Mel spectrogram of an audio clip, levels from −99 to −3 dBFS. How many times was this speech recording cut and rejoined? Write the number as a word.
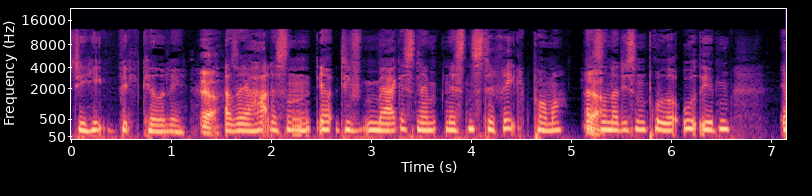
zero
